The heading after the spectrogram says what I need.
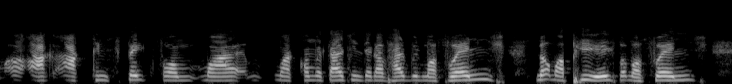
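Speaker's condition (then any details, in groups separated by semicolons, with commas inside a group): Cerebral palsy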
